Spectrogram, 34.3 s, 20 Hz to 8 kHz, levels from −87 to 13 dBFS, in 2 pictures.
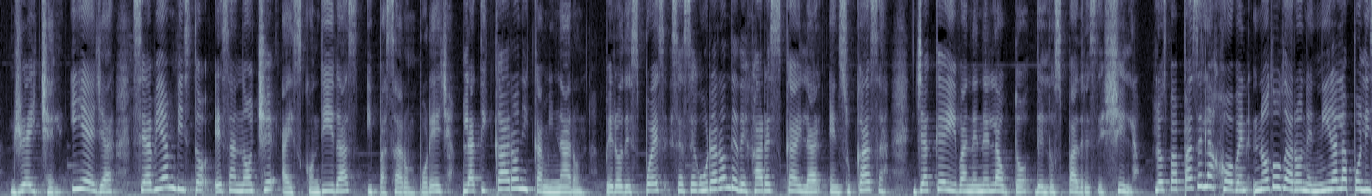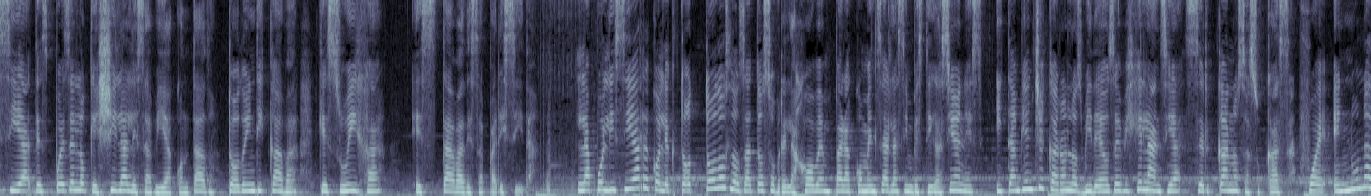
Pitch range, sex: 235-300 Hz, female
